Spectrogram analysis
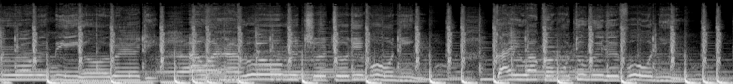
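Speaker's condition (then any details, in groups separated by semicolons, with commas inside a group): No condition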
